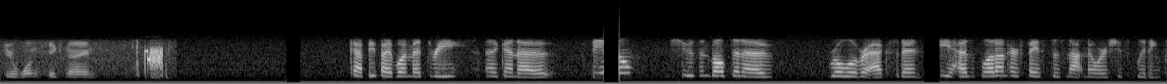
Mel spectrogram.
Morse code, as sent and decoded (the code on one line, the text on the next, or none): none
